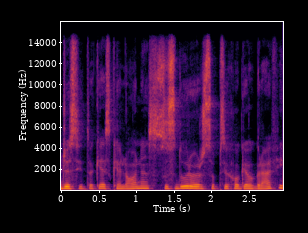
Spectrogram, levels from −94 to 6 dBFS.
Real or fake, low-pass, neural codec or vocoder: real; 14.4 kHz; none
